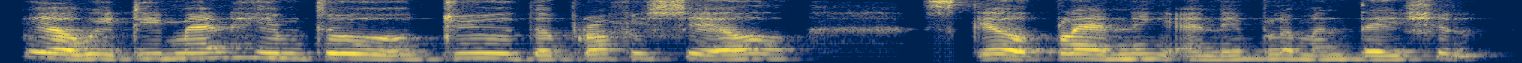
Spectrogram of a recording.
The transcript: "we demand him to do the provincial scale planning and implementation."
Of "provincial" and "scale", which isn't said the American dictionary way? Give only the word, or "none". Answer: provincial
